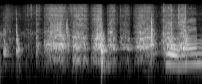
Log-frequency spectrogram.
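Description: Old comb and debris being scraped off the wooden floor of a bee bait box: a run of rasping scrapes on wood with a sharp knock about halfway through. The box is being cleaned out so that Asian cavity-nesting honeybees will move into it again.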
